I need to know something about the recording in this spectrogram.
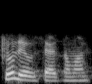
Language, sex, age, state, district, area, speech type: Gujarati, male, 18-30, Gujarat, Aravalli, urban, conversation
